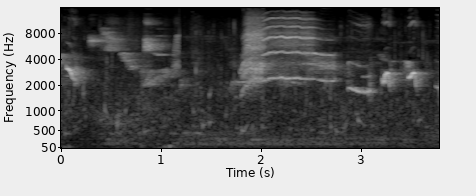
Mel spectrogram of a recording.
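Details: Orange-headed thrush singing in the morning, meant to lure silent birds: brief whistled phrases, interrupted by a harsh, buzzy, drawn-out squawk, then short bright whistles.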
